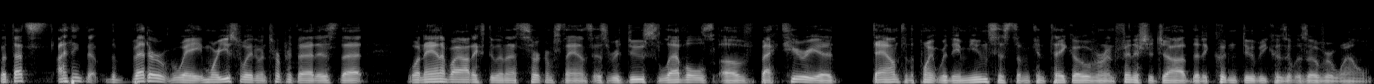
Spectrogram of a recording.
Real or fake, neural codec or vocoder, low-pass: real; none; 7.2 kHz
